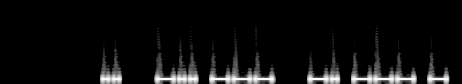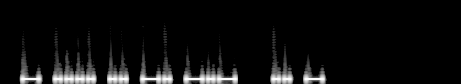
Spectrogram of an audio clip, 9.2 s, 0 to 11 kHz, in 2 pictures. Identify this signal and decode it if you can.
Morse code, heard as a keyed tone, about 21 wpm, 700 Hz. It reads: I DO NOT THINK IT
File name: practice / 22wpm / Build A Phrase - 5-Word Phrases - 22wpm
